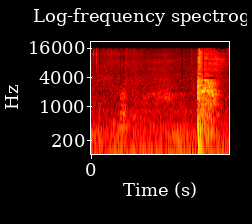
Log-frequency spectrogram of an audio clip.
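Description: A person coughing once, sharply, about a second and a half in, over a low steady room hum.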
